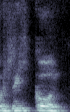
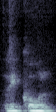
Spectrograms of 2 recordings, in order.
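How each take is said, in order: First: recall as री-कॉल, with a long first syllable; secondary stress on री. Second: recall with short रि, accented कॉल; stress on second syllable. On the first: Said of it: "यानी कि दोबारा". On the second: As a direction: keep रि light and land on कॉल in recall. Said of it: "तो इसमें भी". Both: Shown as a demonstration.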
